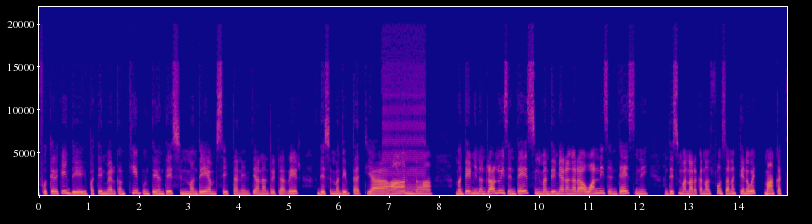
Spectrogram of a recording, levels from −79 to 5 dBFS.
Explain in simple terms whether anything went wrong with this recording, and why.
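GSM phone buzz: a nearby phone on a call sent radio pulses 217 times a second, leaking a raspy buzz into the speech from 6.85 to 7.72 s.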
